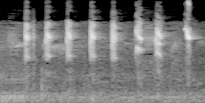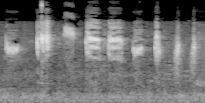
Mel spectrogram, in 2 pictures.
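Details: Natural song of a long-tailed shrike: a rhythmic string of sharp chipping notes roughly every quarter second, shifting into varied harsher and squeakier syllables toward the end.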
